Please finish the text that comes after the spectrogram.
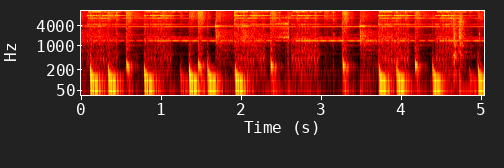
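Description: A telephone bell rings continuously with a bright, steady trill, set against a thumping rhythmic beat that pulses several times a second, loud throughout.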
